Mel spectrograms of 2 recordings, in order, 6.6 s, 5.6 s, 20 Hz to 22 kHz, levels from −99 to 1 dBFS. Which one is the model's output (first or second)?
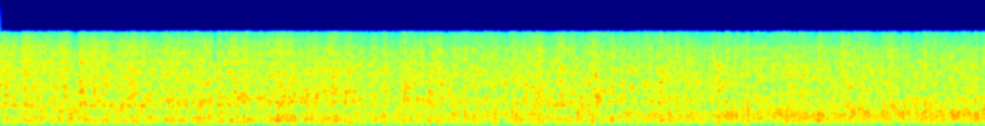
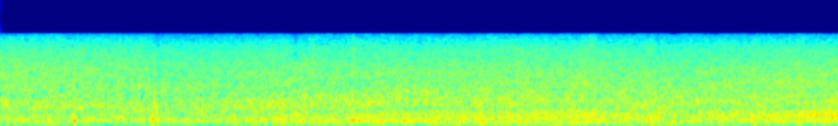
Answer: first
